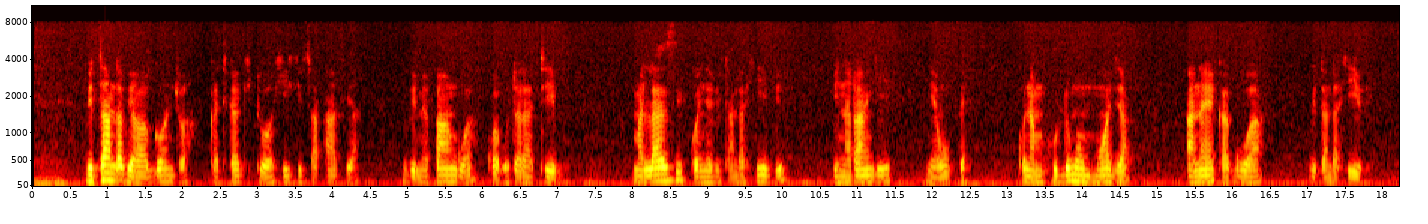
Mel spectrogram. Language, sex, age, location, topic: Swahili, male, 18-24, Kisumu, health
